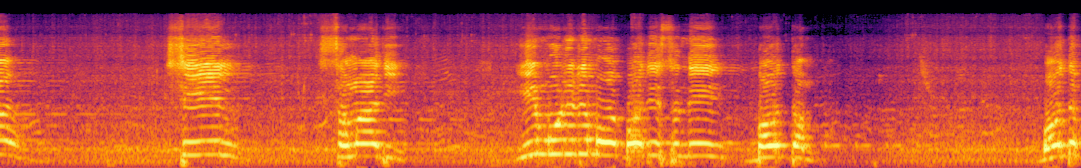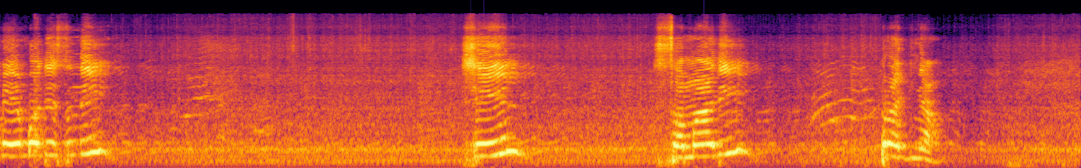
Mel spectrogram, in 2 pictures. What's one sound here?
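A man speaks with animation into a microphone, heard through loudspeakers outdoors, in bursts with pauses.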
